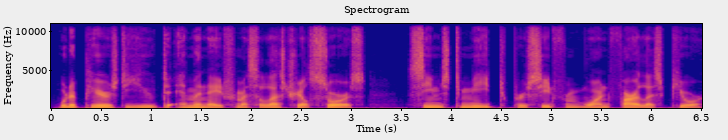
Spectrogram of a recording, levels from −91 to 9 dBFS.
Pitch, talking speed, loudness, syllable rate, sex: 100 Hz, 185 wpm, -22 LUFS, 4.9 syllables/s, male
